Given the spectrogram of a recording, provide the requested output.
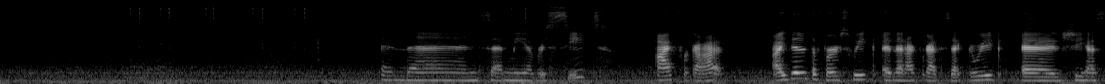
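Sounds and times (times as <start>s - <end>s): low steady hum: 0.0s - 11.0s
keyboard typing: 1.2s - 3.2s.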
